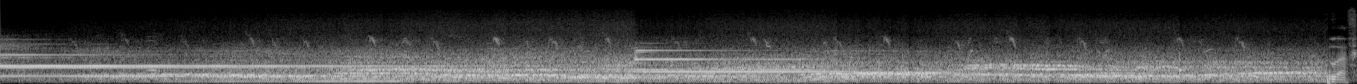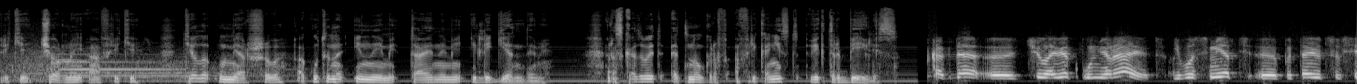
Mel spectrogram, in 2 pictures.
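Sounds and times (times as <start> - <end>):
church bells ringing: 0.0 - 17.0
speech: 13.6 - 27.1.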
